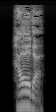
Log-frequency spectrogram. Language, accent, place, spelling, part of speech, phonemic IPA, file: German, Germany, Berlin, Halde, noun, /ˈhal.də/, De-Halde.ogg
- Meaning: 1. mountain slope, incline 2. spoil heap (heap of excavated material) 3. waste heap (heap of other discarded material) 4. stockpile (accumulated material in long-term storage)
